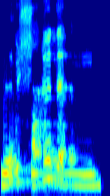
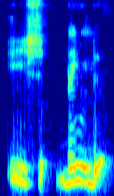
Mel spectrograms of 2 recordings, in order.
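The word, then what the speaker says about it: اشدد: Usdud isdud bihi bukan is u usdud bihi usdud bihi uzri azri oh iya usdud bihi azri wasriku fi amri asriku Amri.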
